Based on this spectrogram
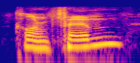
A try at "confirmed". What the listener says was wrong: make sure that if it has that Ed at the end we have to hear that little sound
